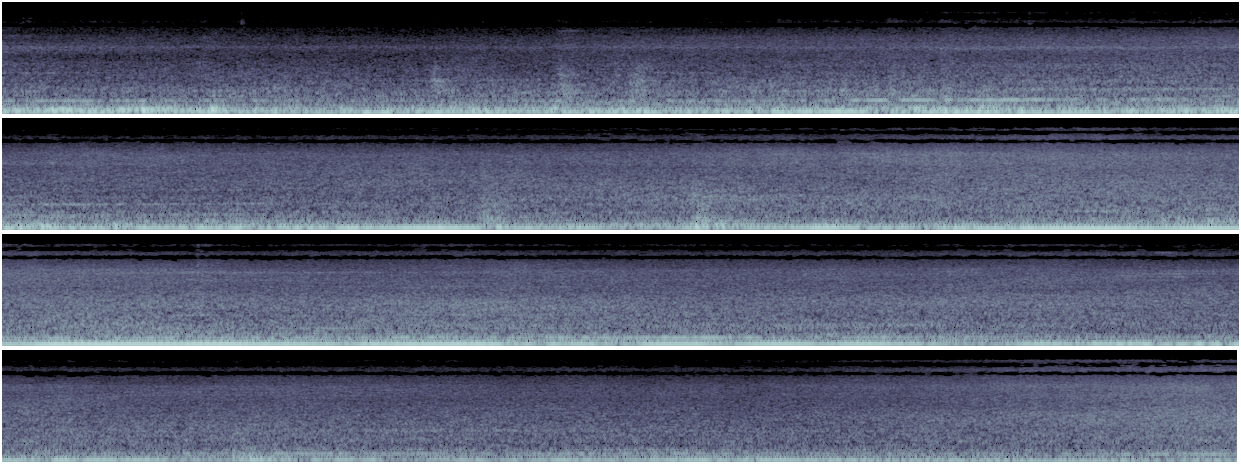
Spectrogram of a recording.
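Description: Rain patters steadily on umbrellas and wet pavement outdoors.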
